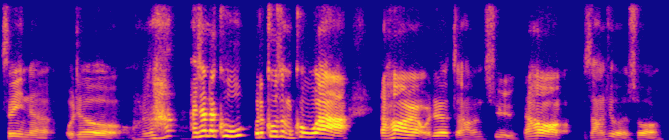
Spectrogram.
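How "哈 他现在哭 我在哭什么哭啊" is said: high, loud scoff; mock her crying dismissively; scoffing disbelief. Supervisor scoffs that the girl is crying, high and loud.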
